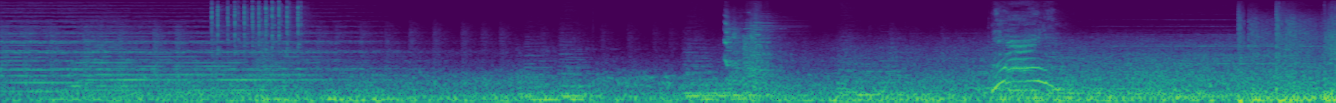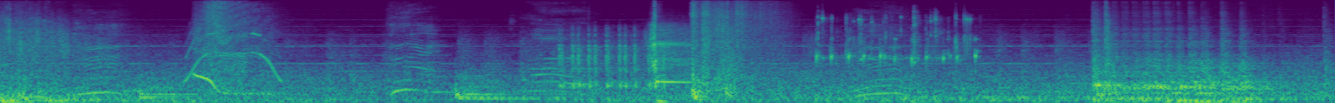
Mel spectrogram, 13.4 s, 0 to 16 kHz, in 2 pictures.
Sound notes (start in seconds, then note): 10.1 teeth chattering; 12.0 pipes creaking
